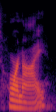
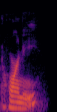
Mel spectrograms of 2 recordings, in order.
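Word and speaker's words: Horney: It's Horneye, not Horny.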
